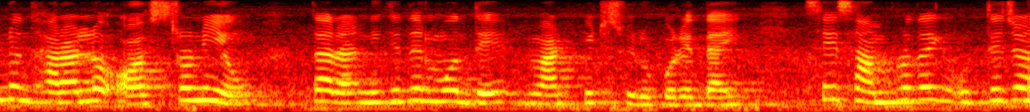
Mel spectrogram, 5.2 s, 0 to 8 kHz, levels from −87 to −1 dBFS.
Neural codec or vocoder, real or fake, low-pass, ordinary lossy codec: none; real; none; none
